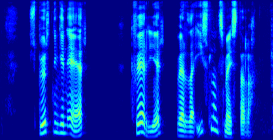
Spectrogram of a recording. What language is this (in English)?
Icelandic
